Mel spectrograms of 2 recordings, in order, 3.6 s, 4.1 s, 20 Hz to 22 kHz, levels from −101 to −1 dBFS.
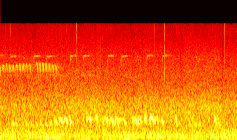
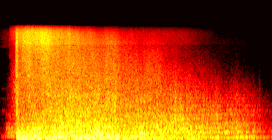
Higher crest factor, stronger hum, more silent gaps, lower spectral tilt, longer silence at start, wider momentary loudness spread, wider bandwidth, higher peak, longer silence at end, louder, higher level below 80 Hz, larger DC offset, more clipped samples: about the same, 14 dB vs 14 dB; neither; neither; first, -7 dB/octave vs -4.5 dB/octave; about the same, 0 s vs 0.1 s; second, 5 LU vs 17 LU; about the same, 11.5 kHz vs 10.5 kHz; about the same, -2 dBFS vs -2 dBFS; second, 0 s vs 0.2 s; about the same, -18 LUFS vs -16 LUFS; second, -34 dBFS vs -24 dBFS; neither; neither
